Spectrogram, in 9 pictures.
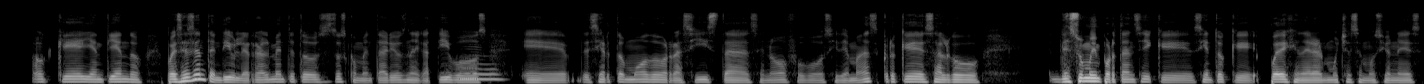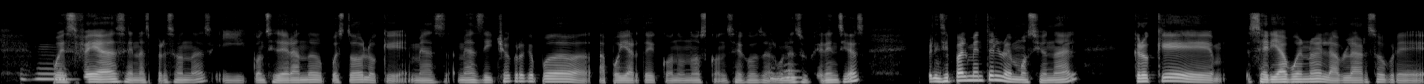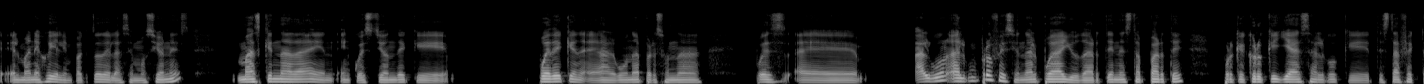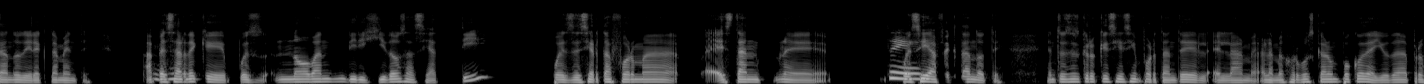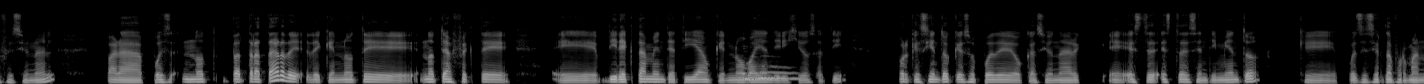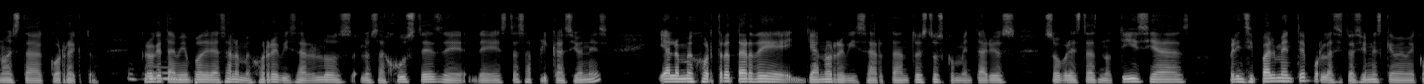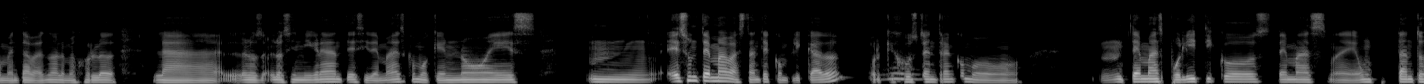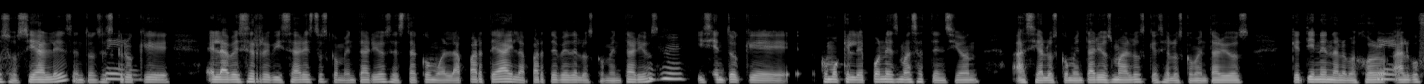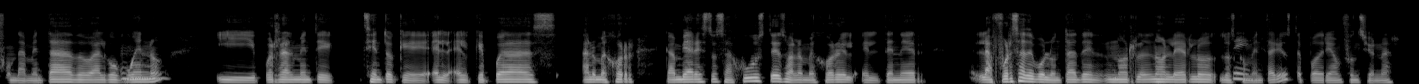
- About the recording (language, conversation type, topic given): Spanish, advice, ¿Cómo te han afectado los comentarios negativos en redes sociales?
- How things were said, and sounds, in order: other noise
